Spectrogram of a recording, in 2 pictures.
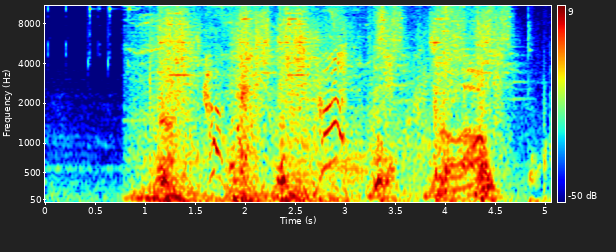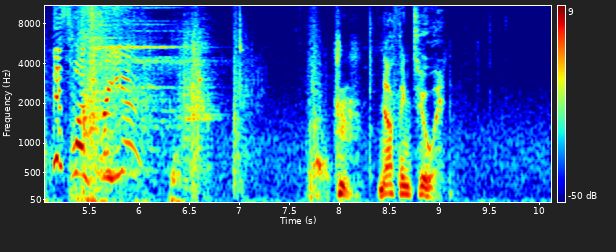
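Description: A sword slashes and strikes with sharp, crackling impacts.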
